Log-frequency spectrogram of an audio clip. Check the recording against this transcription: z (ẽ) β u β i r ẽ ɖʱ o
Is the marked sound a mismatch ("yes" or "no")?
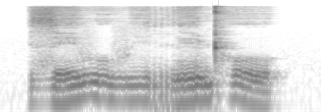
yes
